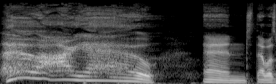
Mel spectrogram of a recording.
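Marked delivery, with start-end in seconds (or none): 0.1-1.6 very high scream, drawn-out you. Retelling a horror movie scene with the nun: Vera Farmiga impression screaming. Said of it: "my best, uh, Vera Farmiga impression".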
